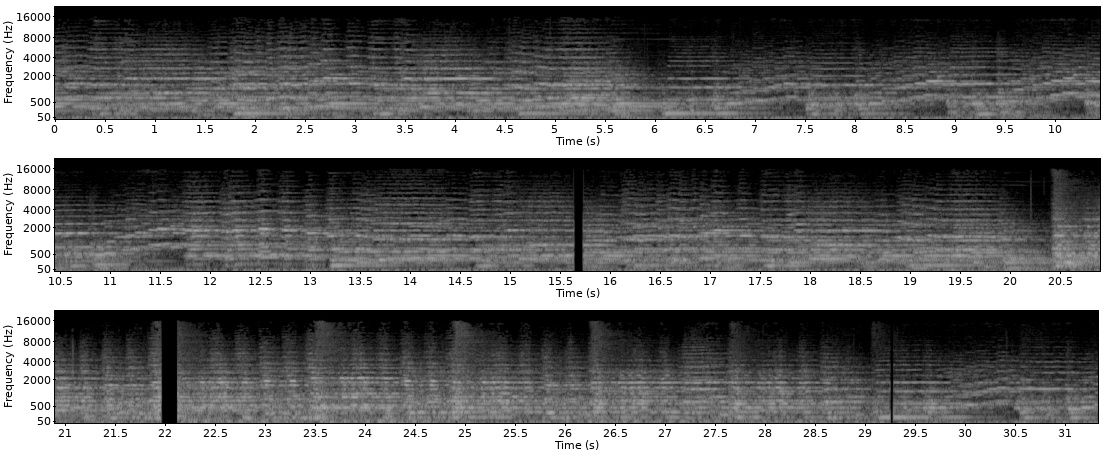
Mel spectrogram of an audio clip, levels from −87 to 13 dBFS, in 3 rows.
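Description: The audio drops to silence three times: at 15.64 s for about 97 ms, at 21.96 s for about 169 ms, and at 29.25 s for about 36 ms. Then it resumes. This is likely a Bluetooth stall. Radio interference delays packets, the headphone buffer empties, and playback waits.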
